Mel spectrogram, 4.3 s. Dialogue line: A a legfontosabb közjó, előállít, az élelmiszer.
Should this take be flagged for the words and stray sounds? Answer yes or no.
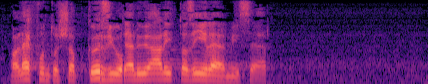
no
